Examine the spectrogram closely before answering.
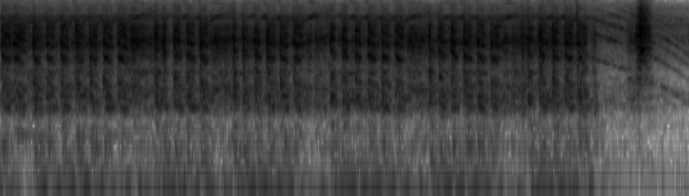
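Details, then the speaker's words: Old boat engine with electric fuel pump: steady rhythmic cranking, nearly catching after throttle pumps but never starting; crank no-start, possibly flooded. "oh oh oh she wants to run all right let me give it a couple pumps a little bit of little bit of gas here like that"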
